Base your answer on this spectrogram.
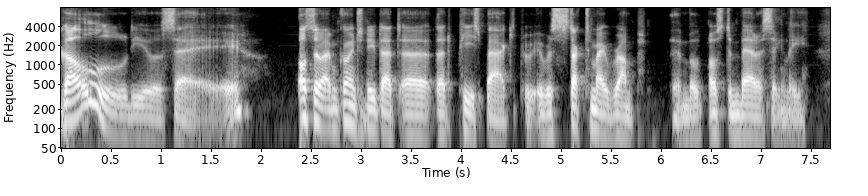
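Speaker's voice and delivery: massive, big dragon character voice.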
